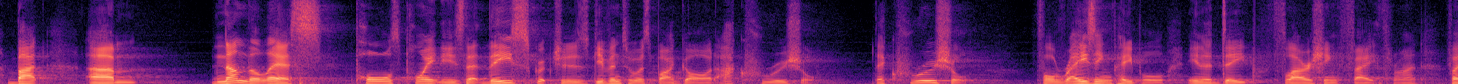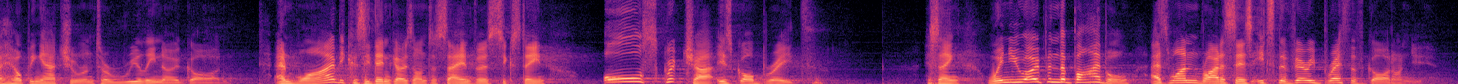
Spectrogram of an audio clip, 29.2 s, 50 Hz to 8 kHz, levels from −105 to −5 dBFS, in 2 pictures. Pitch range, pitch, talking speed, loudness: 125-170 Hz, 145 Hz, 145 wpm, -28 LUFS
